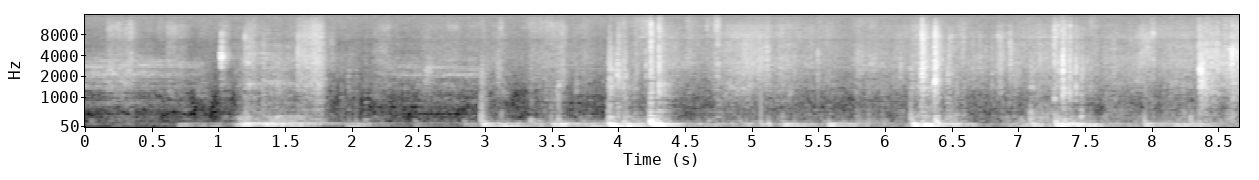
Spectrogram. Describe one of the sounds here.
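A cardboard box knocks and scrapes as it is handled close to a microphone.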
